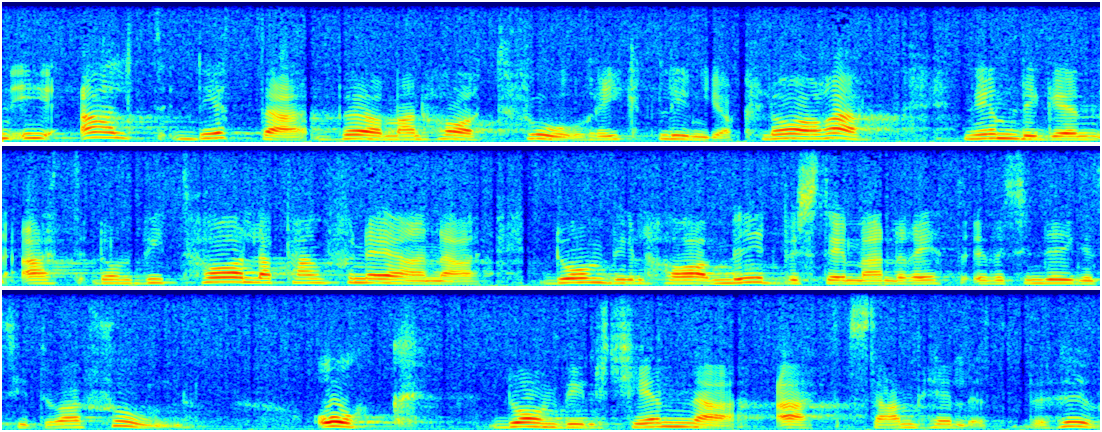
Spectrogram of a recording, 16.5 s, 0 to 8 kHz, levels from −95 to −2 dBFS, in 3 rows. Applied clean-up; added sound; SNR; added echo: none; none; none; none.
